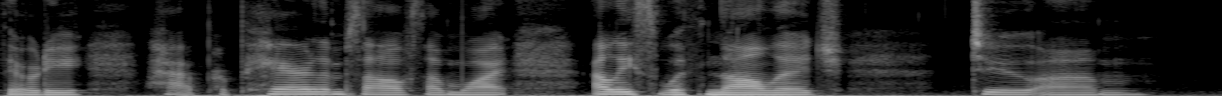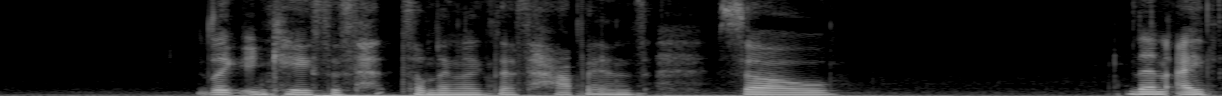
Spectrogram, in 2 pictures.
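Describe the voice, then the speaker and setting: A young woman with a slightly raspy voice talks her way through a tarot reading, casual and meandering, full of fillers and false starts. Her pitch sits low and barely moves. The sound is dry and close, with no room around it. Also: no echo. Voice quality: rambling with many fillers and restarts. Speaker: tarot reader and channeler.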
